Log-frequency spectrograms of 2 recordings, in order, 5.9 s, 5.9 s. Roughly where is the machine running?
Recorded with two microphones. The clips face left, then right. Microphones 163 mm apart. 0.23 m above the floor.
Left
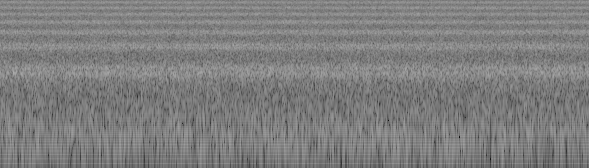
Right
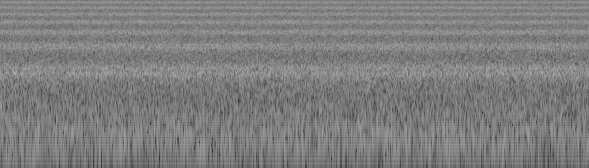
I don't hear a machine running.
